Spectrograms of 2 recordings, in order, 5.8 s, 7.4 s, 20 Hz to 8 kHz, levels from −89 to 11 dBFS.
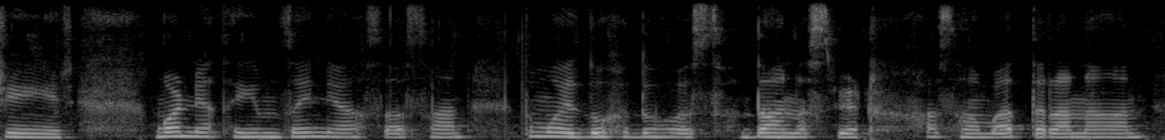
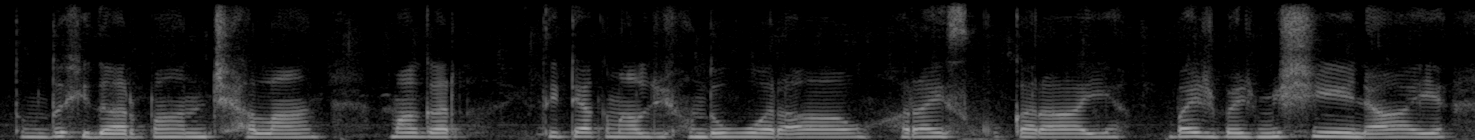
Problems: background sounds at intervals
